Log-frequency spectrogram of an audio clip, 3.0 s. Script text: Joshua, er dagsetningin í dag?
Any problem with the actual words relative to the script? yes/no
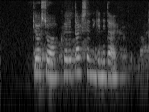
yes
